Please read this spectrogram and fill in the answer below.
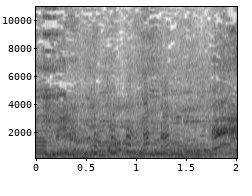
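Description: Many people talking at once, their voices overlapping into steady chatter in a large room.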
